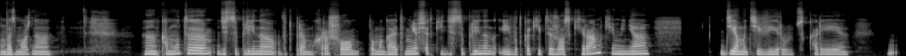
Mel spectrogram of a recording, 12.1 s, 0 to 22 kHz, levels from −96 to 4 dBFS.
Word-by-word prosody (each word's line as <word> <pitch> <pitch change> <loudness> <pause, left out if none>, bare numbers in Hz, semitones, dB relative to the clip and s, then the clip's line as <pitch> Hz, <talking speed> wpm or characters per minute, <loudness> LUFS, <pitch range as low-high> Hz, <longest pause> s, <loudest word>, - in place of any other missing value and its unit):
Возможно 165 0 0 1.2
хм, 185 -2 +3
кому-то 200 +2 +3
дисциплина 175 0 +1
вот 165 0 -12
прям 160 -1 -2
хорошо 165 -1 0
помогает. 170 -1 0
Мне 180 +2 +3
всё-таки 195 -1 -2
дисциплина 175 +2 0
н 185 - -1
и 170 - -2
вот 165 0 -6
какие-то 175 0 -2
жёсткие 170 +2 -1
рамки 225 +8 +2
меня 180 0 +1 0.9
демотивируют 165 -3 +2
скорее. 160 0 -3 0.5
М - - -7
175 Hz, 105 wpm, -27 LUFS, 165-185 Hz, 1.2 s, хм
